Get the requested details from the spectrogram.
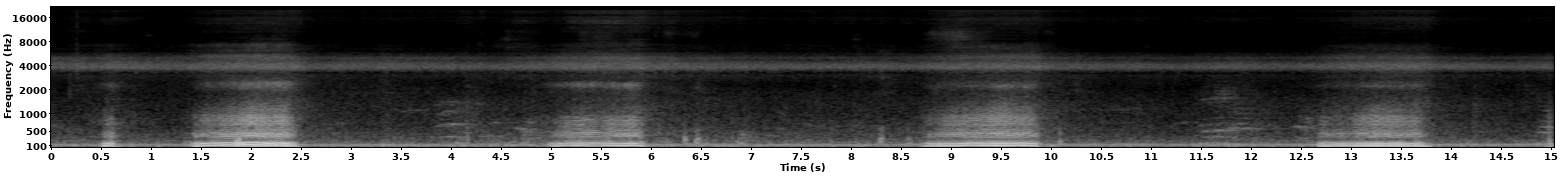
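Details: Four loud, low, rumbling snores spaced about four seconds apart, roughly 15 a minute, with steady room hum between them; snoring.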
